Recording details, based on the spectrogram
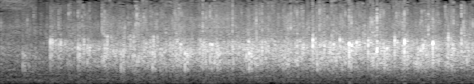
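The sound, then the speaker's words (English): Steady applause from an audience, a dense wash of many hands clapping that starts up sharply and holds at an even, fairly loud level throughout with no voices. “So, I wasn't looking for applause, but just an amen.”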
